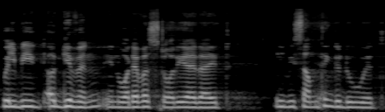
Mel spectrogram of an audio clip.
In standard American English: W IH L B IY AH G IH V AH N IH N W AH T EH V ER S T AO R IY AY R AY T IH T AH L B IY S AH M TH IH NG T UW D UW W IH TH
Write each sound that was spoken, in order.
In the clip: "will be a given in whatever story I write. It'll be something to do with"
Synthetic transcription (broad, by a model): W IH L B IY AH G IH V AH N IH N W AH T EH V ER S T AO R IY AY R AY IH T AH L B IY S AH M T IH NG T UW D UW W IH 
